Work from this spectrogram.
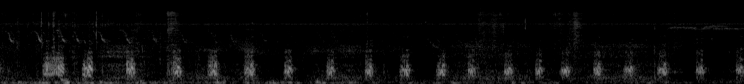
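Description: Chickens clucking in a steady rhythmic series of short, evenly spaced clucks, moderately faint, with no voices.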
